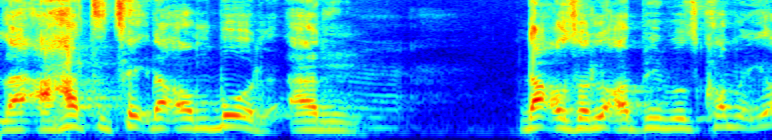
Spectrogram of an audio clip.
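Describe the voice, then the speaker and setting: The speaker has a London accent and a dark, mellow tone. The delivery comes at a very fast pace. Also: man. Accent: London multicultural English. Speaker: rapper. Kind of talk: casual chat. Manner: loud.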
